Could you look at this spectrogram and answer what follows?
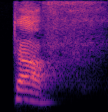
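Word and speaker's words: tough: টাফ, টাফ, টি ও ইউ জি এইচ, ও ইউ জি এইচ উচ্চারণ আছে, উচ্চারণ হচ্ছে আফ এরকম, টি দিয়ে দিলে টাফ, মিলিয়ে পড়লে টাফ, কঠিন। রাফ, জি আর ও ইউ জি এইচ, রাফ, খসখসে।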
